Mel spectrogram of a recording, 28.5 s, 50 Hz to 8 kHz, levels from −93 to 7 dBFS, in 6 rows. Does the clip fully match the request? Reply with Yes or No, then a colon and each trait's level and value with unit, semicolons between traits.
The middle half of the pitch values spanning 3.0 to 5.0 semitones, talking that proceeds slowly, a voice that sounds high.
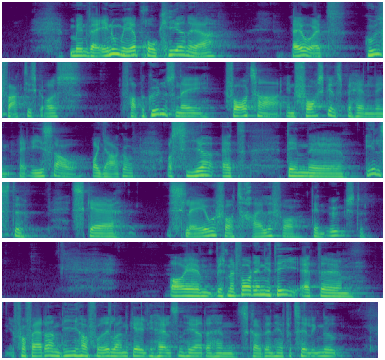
No: average, 3.8 semitones; slow, 135 wpm; low, 135 Hz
